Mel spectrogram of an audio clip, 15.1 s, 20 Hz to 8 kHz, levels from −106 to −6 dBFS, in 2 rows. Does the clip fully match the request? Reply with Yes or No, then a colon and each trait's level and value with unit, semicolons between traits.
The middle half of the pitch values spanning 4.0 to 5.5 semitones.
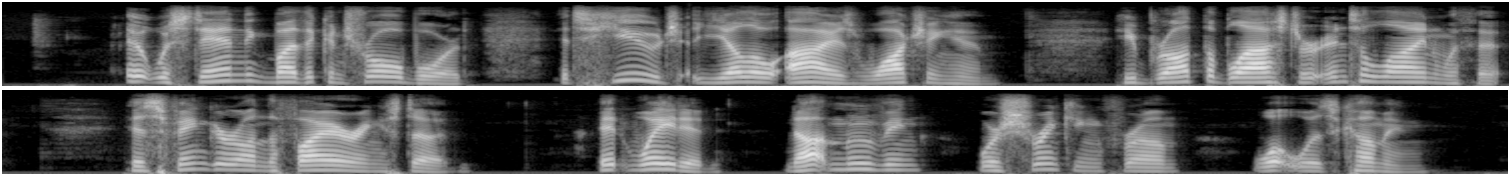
Yes: average, 4.3 semitones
